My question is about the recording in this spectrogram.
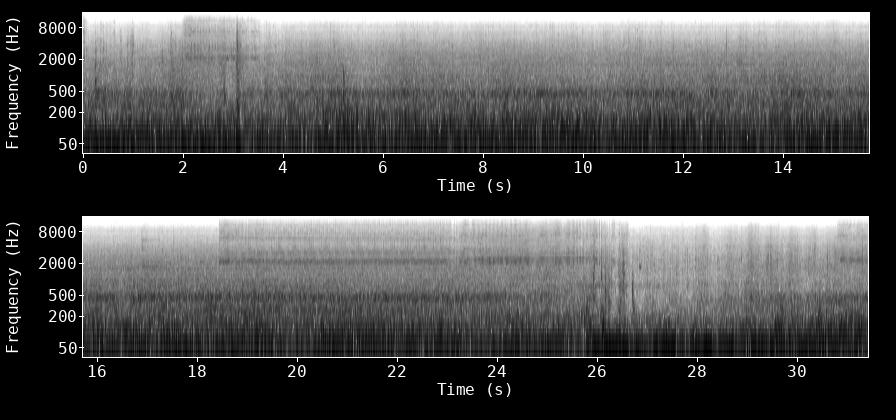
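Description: Riding noise from a Scott Addict Gravel bike: steady tyre noise and wind on the handlebar-mounted camera's microphone as it rolls along at speed. Near the end the noise turns rougher and louder, with many small crackles, as the tyres run onto a dirt path.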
